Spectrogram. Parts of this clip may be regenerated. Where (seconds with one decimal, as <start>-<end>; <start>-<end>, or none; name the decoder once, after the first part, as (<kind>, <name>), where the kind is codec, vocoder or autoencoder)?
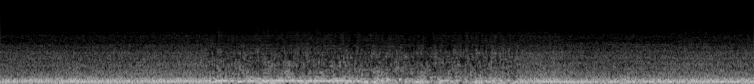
2.1-5.2 (vocoder, BigVGAN v2)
